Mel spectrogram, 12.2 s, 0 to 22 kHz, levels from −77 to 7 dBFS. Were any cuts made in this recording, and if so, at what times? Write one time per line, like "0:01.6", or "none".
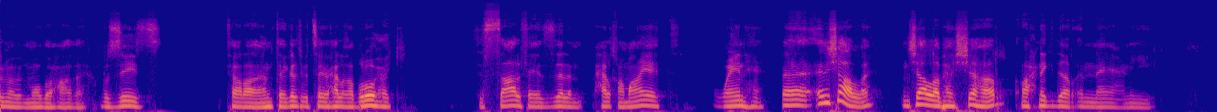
0:05.9
0:07.7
